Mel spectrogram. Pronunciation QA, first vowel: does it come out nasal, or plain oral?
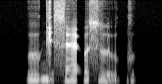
oral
